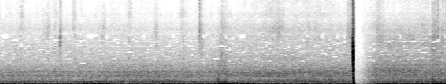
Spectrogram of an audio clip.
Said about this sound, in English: But I do know that this truck in front of me is kicking up many rocks.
